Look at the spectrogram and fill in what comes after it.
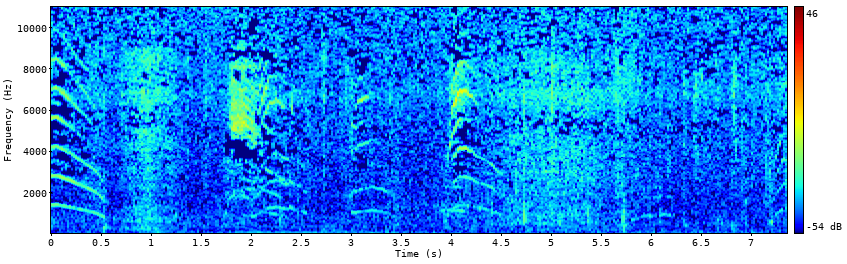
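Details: Newborn litter of four kittens with their golden British mother cat as she cares for them indoors: faint, high, curved mewing calls, several quick rising-falling cries repeated every second or so against soft background hiss.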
